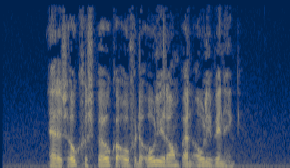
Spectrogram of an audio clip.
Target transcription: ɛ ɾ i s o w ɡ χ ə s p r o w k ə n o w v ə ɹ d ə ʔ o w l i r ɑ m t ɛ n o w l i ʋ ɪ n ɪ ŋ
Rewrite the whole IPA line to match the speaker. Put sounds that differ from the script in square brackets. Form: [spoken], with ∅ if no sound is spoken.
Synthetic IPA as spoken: ɛ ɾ [ɪ] s o w [k] χ ə s p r o w k ə n o w v ə ɹ d ə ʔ o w l i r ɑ m [p] ɛ n o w l i ʋ ɪ n ɪ ŋ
